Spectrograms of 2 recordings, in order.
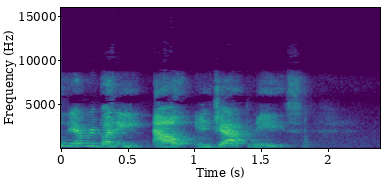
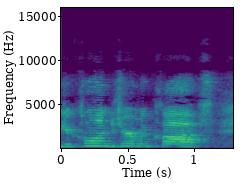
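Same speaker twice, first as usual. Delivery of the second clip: ordinary talk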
